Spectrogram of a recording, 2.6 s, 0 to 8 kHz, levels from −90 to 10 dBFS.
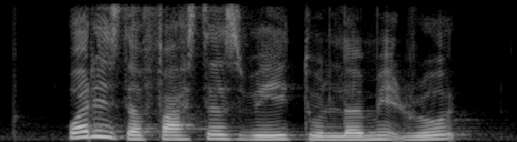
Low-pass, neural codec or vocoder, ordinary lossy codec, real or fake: none; none; none; real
